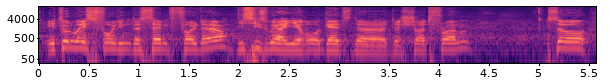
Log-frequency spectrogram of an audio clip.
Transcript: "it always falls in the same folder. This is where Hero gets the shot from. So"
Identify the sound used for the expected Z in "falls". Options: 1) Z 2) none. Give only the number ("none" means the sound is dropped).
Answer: 2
